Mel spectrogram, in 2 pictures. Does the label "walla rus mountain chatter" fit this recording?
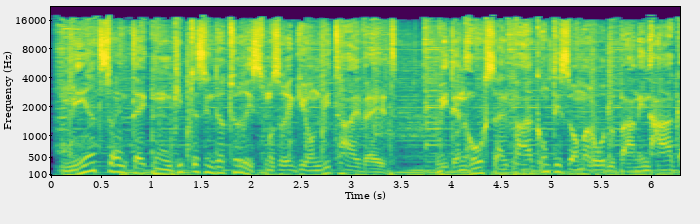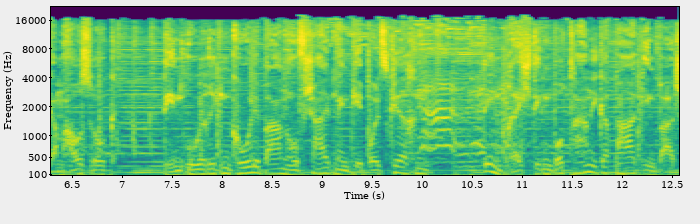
No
